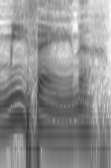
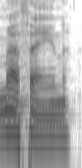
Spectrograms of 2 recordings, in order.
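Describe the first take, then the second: First: It is said the British way. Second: It is said the American way.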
